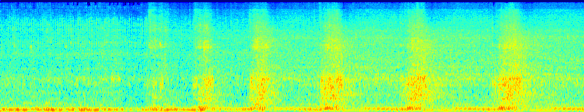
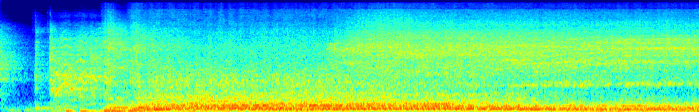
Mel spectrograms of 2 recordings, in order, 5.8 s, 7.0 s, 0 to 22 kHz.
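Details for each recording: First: Hartley-built 500 hp Nissan VK56 V8 with eight individual throttle bodies in a 1971 Nissan Skyline 2000GTX, first start, tuned, warm at 82-85 °C, one leaky header from a cross-threaded bolt: repeated throttle blips rise and fall cleanly with some crackle, no knocks or misses. Normal running. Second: 1971 Nissan Skyline 2000GTX with Hartley Nissan VK56 V8, 500HP, eight individual throttle bodies, first start: harsh loud rasp with sharp puffing crackle at fast idle, smoky; exhaust leaking because headers fitted without gaskets.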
